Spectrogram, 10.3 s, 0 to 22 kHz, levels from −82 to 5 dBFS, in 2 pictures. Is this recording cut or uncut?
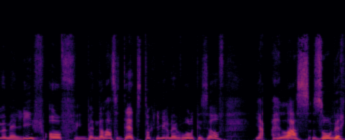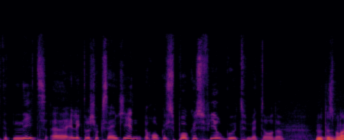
uncut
